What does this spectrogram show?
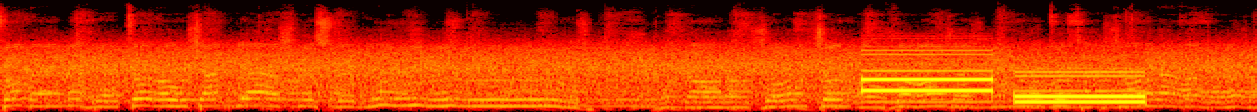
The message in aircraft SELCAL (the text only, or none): JP-BF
